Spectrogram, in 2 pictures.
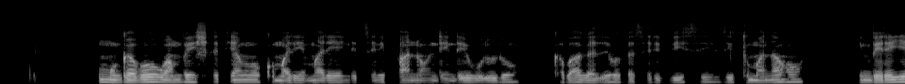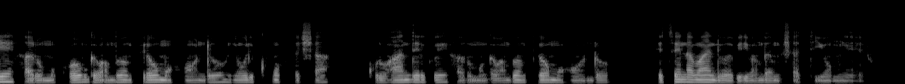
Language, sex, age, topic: Kinyarwanda, male, 18-24, finance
